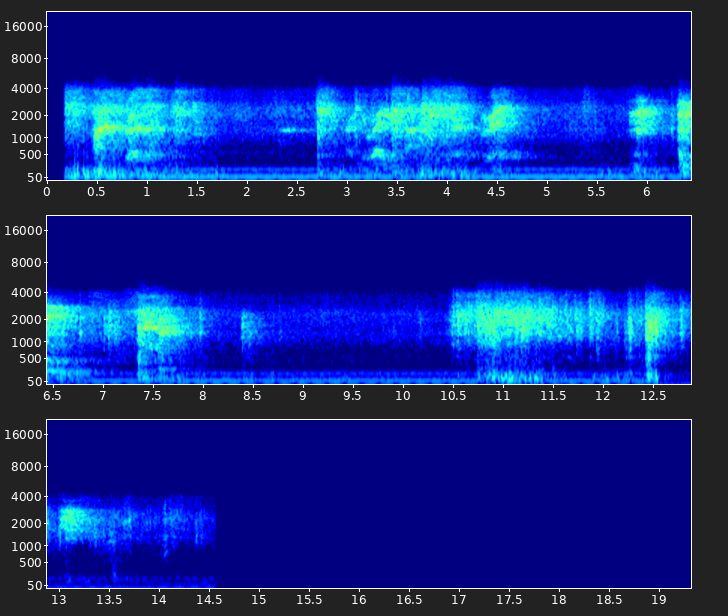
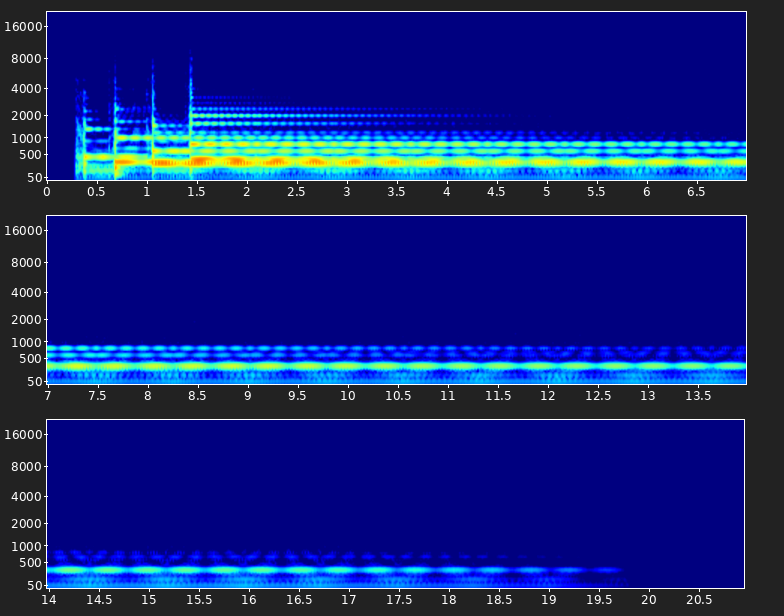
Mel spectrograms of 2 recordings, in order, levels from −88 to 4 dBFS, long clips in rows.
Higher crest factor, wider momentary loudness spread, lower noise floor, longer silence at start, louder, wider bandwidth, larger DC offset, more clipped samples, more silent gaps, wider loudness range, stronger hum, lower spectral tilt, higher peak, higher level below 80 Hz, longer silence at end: about the same, 20 dB vs 22 dB; second, 20 LU vs 25 LU; second, -64 dBFS vs -79 dBFS; second, 0.15 s vs 0.3 s; second, -40 LUFS vs -29 LUFS; first, 7 kHz vs 4.7 kHz; neither; neither; neither; second, 8 LU vs 25 LU; second, none vs 50 Hz at -65 dBFS; second, 1 dB/octave vs -9.5 dB/octave; second, -24 dBFS vs -10 dBFS; about the same, -68 dBFS vs -66 dBFS; first, 4.85 s vs 4 s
